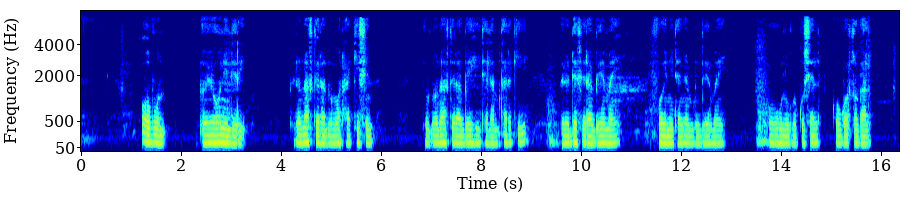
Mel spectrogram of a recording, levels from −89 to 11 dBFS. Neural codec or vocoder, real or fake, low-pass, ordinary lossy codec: vocoder, 22.05 kHz, 80 mel bands, WaveNeXt; fake; 7.2 kHz; MP3, 32 kbps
